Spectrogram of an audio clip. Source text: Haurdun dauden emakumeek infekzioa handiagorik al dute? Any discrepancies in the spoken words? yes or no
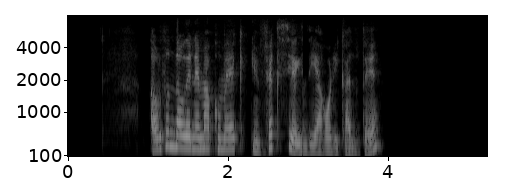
no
